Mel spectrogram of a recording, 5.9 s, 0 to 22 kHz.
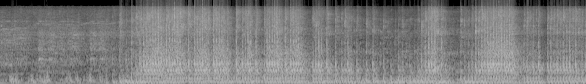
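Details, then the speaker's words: Mazda FC3S rotary being rebuilt, revved right after the exhaust muffler was fitted (previously run without one): loud, raspy note climbing and holding high revs smoothly, with no misfire or popping. "Okey, exhaust dah siap. Jom kita dengar bunyi dia. Itu hari tak ada exhaust"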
